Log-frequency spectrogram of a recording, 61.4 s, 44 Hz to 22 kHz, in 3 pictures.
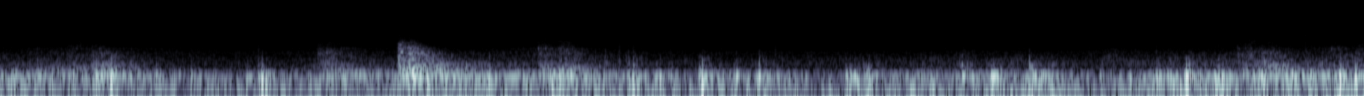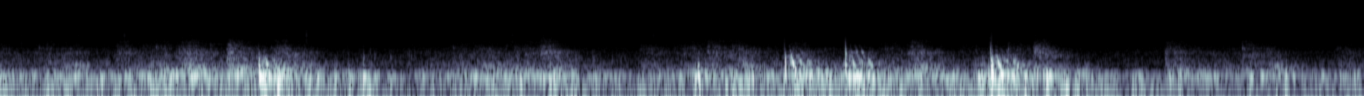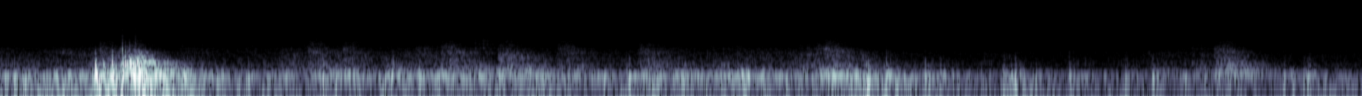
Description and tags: GGB A0211 suspender SE21SW
Contact mic recording of the Golden Gate Bridge in San Francisco, CA, USA at the southeast approach, suspender #21. Recorded October 18, 2009 using a Sony PCM-D50 recorder with Schertler DYN-E-SET wired mic.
